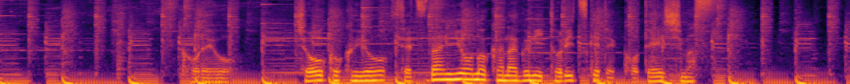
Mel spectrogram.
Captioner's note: cutting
